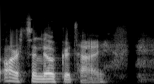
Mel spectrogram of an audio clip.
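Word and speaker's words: ἀρσενοκοῖται: or Hebrew, I mean, she's mispronouncing the word. Oh no. It's arsenokotai.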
